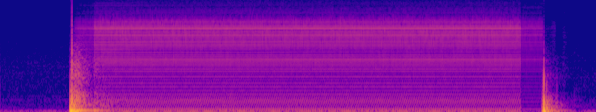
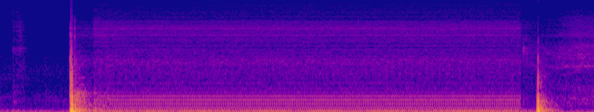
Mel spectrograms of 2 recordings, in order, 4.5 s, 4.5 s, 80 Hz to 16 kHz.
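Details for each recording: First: Amplifier powered by the ETaker M2000 power station's AC inverter: steady low mains-type hum with a fine buzzy edge, slightly more noise than on grid power but not dramatically more; partial pass. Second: Old guitar amp with no grounding pin or noise suppression, plugged into grid power as a baseline: a click, then a steady low buzz with faint overtones for about three seconds, then another click; the slight expected mains hum.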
